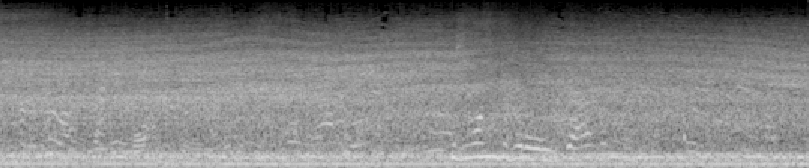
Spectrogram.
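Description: A crowd of adults chats and murmurs nearby outdoors.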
